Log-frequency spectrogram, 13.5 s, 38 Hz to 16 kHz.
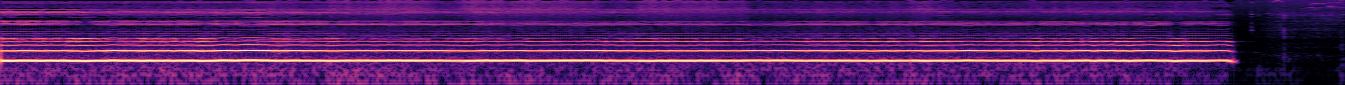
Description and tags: GdlV Voice 5: A3
Unprocessed male voice, recorded with a Yeti Blue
